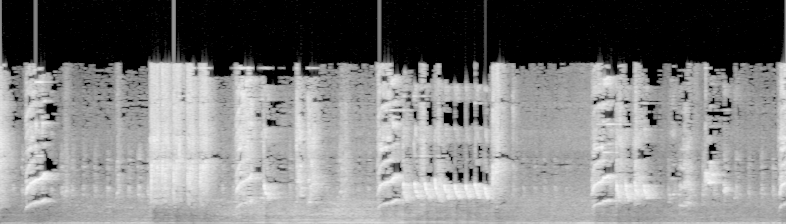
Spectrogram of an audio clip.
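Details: Sumatran leafbird (cucak cungko) in full song, mixing quick upward sweeps, noisy chattering bursts and one rapid trill, with a persistent low-pitched hum behind.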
